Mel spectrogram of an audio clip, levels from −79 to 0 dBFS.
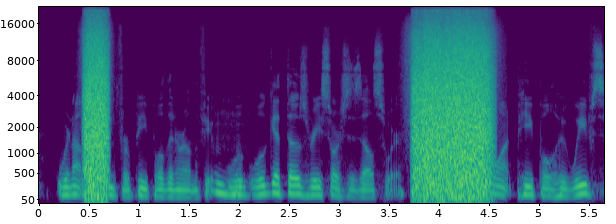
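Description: At 0.36 s a wireless microphone noise hit breaks in for 0.43 s, and a second, longer one runs from 3.56 to 4.73 s. In both, the FM radio link fades and receiver noise swells over the speech as a swish of static. Unlike a digital dropout, which leaves clean silence or a glitch, the speech here is overlaid with rising and falling hiss rather than cut out.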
